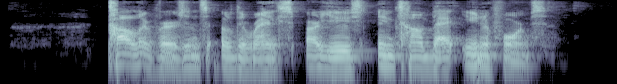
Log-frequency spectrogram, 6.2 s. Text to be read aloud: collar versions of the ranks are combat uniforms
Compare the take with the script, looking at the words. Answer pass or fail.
fail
